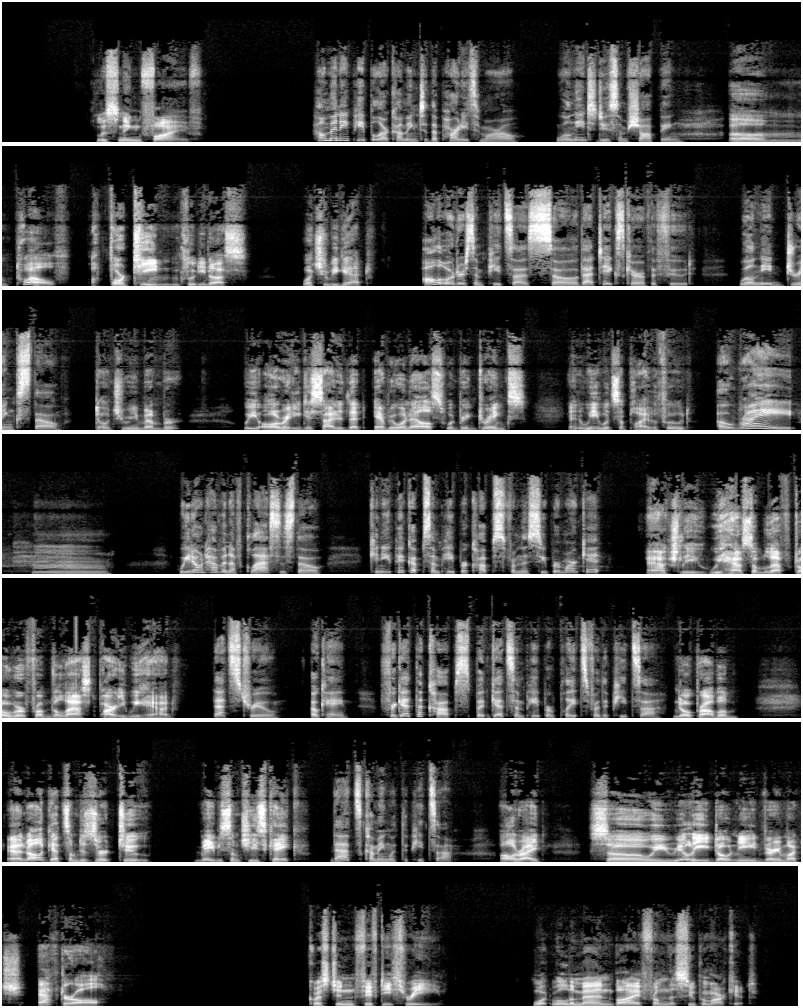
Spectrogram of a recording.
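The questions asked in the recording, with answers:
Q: What will the man buy from the supermarket?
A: Paper plates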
